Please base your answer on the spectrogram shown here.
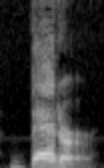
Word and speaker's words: better: make things easy so if a letter T Falls between two vowel sounds which are voiced so if it falls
